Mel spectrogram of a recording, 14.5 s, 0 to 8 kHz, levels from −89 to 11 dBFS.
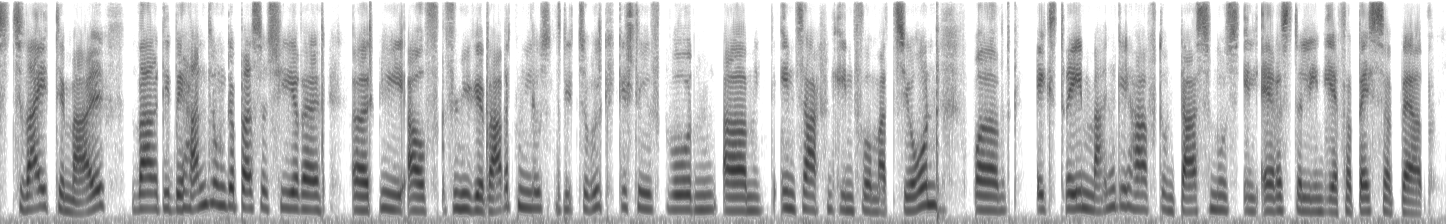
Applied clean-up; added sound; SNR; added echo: neural diffusion model UNIVERSE++.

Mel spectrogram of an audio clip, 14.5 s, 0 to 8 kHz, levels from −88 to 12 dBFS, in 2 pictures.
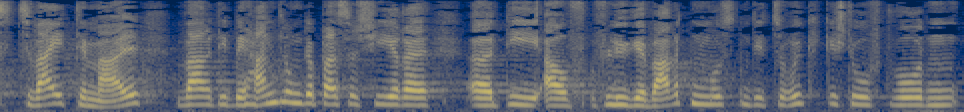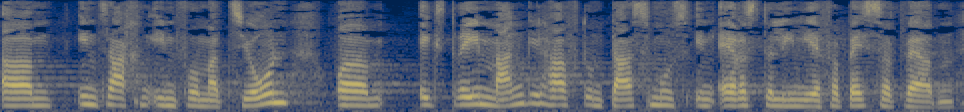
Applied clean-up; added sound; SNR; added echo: none; none; none; none.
